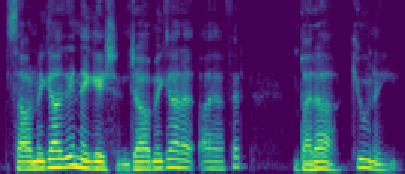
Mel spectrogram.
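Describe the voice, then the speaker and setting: Mellow-voiced man teaching Arabic grammar. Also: mid-range voice, no echo, studio quality. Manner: explains in Urdu mixed with English, reads Arabic examples slowly; conversational, with fillers and self-corrections. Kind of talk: explanatory grammar lesson.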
